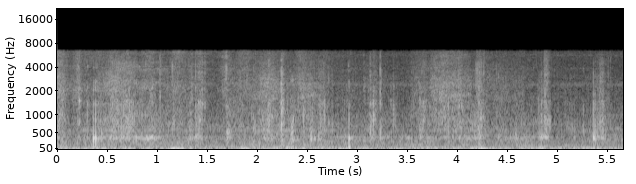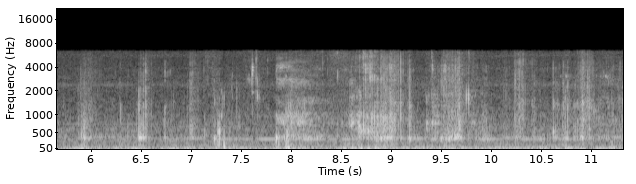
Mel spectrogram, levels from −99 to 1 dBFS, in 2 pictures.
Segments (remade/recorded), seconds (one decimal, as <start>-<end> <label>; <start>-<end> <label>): 0.0-0.7 recorded; 0.7-1.7 remade; 1.7-11.3 recorded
